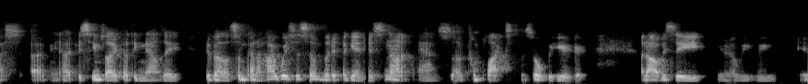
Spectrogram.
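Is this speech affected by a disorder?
No.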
